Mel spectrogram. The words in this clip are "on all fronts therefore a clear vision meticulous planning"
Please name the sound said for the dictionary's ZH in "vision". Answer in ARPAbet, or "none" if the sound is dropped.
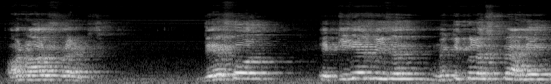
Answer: Z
